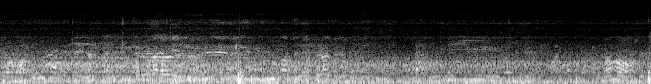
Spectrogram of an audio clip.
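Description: Faint, distant voices talking, with one sharp knock about two and a half seconds in.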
